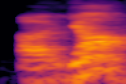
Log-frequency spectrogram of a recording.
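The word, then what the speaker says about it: ים: So they borrowed the word Yam, meaning sea, pronounced in Hebrew Yam or in Phoenician as either Yom or Yum.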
